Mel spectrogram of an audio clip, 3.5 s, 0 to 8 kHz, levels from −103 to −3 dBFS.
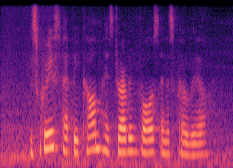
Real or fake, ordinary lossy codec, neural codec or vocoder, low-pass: fake; none; codec, 16 kHz in and 24 kHz out, 0.6 kbps, FocalCodec, streaming, 4096 codes; 7.2 kHz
